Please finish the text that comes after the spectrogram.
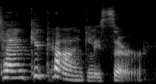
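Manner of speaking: put-on Texan drawl. Playing a British character mocking an American: mocking Texan slur. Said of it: "he says with, like, a, almost, like, Texan slur".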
